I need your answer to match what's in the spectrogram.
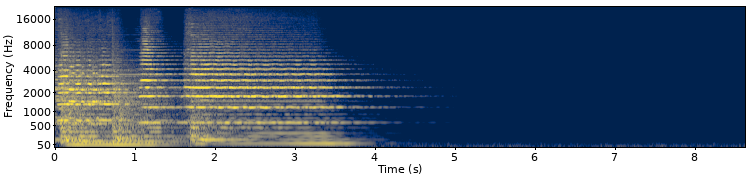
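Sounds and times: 
basso continuo: 0:00.0 - 0:04.7
string section: 0:00.0 - 0:04.7
trumpet: 0:00.0 - 0:05.0.

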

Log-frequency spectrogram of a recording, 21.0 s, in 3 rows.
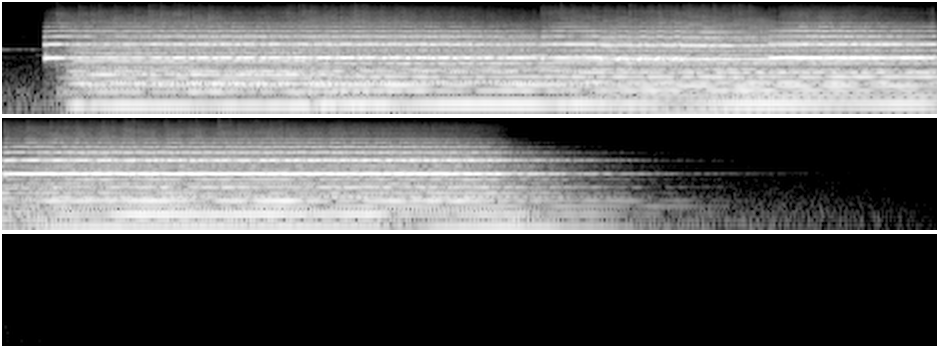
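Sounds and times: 
recorder sonata in D minor: 0:00.3 - 0:11.8.

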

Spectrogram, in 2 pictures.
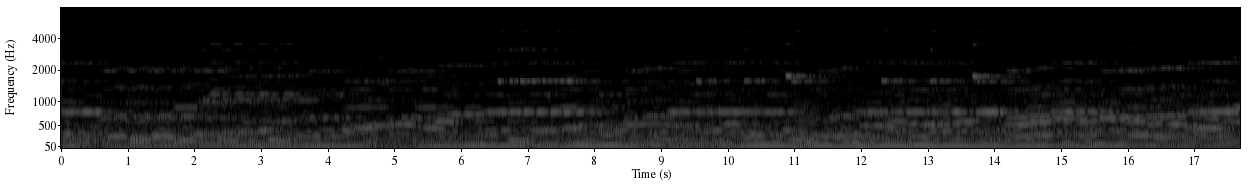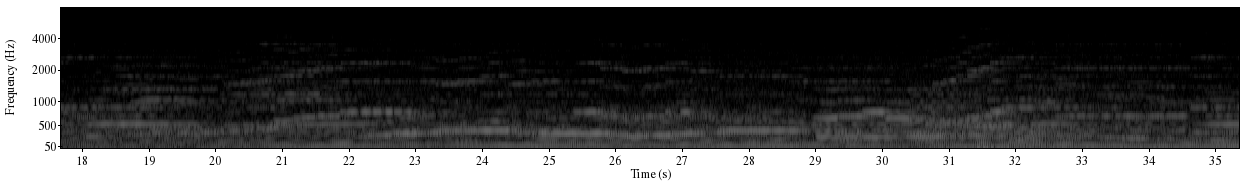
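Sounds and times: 
suite for orchestra: 0:00.0 - 0:35.3.

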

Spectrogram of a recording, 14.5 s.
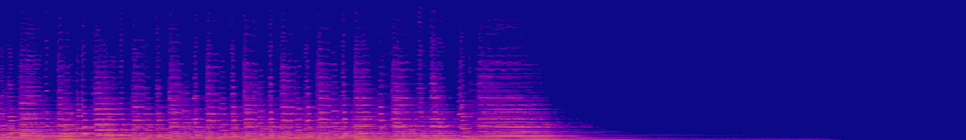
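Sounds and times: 
three violins and continuo playing a gigue in D major: 0:00.0 - 0:09.6.

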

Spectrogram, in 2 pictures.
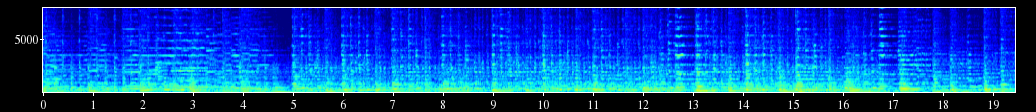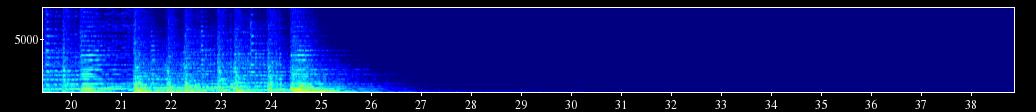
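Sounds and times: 
solo cello in a concerto: 0:00.0 - 0:27.0
strings: 0:00.0 - 0:27.0.

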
